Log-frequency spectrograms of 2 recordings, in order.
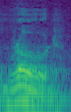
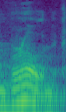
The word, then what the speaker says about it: Broad: The Frick is at the lower right, and the newest of this genre, the Eli Broad, rhymes with Broad, the Eli Broad collection. You can't say Broad.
